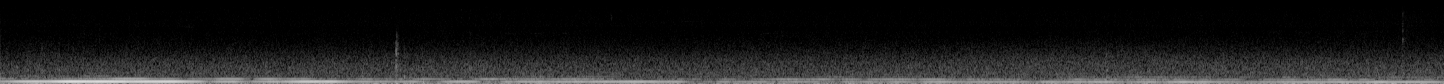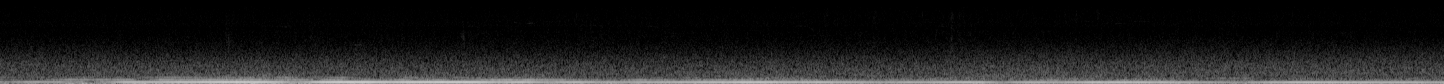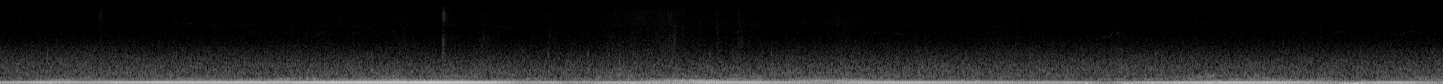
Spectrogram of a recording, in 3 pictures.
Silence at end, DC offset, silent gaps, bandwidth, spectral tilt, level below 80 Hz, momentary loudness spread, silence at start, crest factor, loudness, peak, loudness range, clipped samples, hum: 0 s; under 0.1%; none; 15 kHz; -9 dB/octave; -36 dBFS; 14 LU; 0 s; 16 dB; -24 LUFS; -6 dBFS; 11 LU; under 0.1%; none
